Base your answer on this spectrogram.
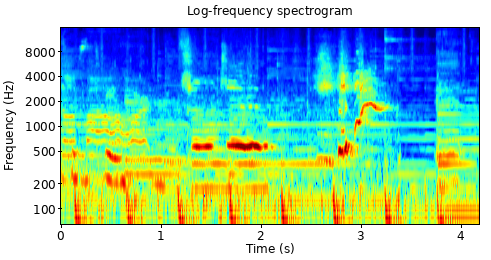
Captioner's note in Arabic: تضحك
